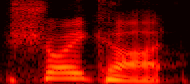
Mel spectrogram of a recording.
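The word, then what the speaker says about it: Saikat: Tell them that my name is pronounced Shoycott and they should learn that they can ask me.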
